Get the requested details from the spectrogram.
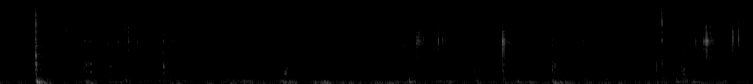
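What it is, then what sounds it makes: Bar soap being carved. A metal utility knife blade carves and scrapes the surface of a soft, dry, solid white bar of soap held in the hand. Quiet, dry scraping and crumbly crunching recur throughout, with a few sharp, bright snaps standing out. Each sound is short and dies away at once over a faint low rumble.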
